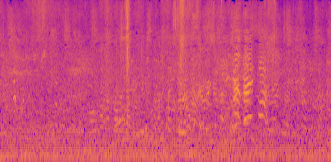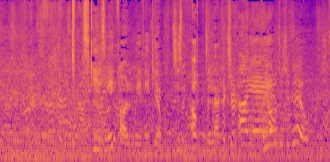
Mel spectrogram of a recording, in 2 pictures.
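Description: A dense crowd murmurs and chatters outdoors.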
